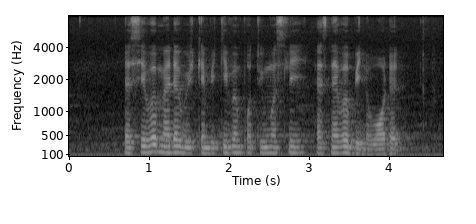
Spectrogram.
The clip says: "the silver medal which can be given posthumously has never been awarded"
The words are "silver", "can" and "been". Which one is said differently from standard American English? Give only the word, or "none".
silver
